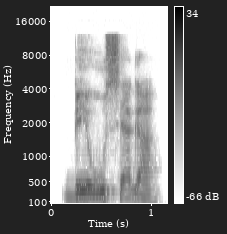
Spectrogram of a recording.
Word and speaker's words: Buch: CH em alemão, anota essa regra. CH, depois das vogais A, O, U, é um rasgadinho.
